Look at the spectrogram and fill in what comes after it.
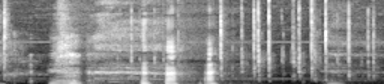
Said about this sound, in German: Ja, das ist die Sache, jetzt kann halt viel schneller tippen, wenn ich es einfach im Kopf habe. Aber das hier, Junge, ich muss halt die ganze Zeit da hingucken und eintippen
